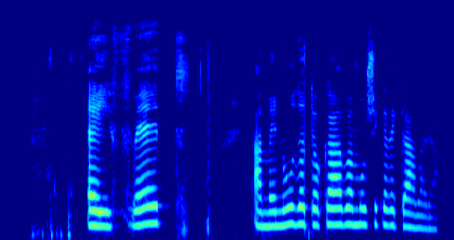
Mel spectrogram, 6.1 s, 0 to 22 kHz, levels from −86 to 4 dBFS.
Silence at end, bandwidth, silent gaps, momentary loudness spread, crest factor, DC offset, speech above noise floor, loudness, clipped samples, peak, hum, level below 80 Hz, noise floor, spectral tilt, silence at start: 0.25 s; 16 kHz; none; 22 LU; 22 dB; under 0.1%; 29 dB; -46 LUFS; under 0.1%; -26 dBFS; none; -82 dBFS; -75 dBFS; -3 dB/octave; 0.45 s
